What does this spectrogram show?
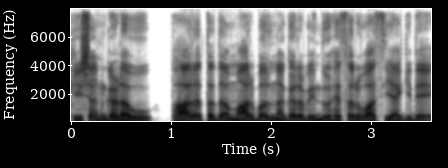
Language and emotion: Kannada, neutral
